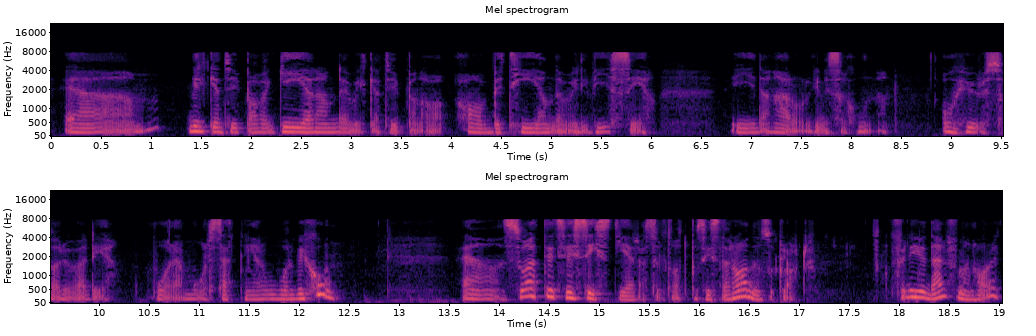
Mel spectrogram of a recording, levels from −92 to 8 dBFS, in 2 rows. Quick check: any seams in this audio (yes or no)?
no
